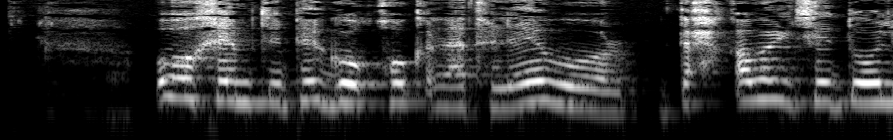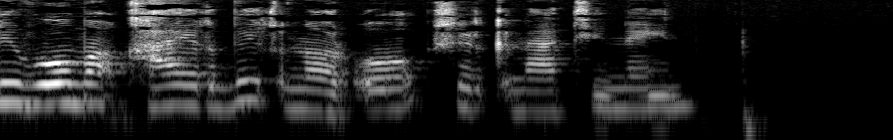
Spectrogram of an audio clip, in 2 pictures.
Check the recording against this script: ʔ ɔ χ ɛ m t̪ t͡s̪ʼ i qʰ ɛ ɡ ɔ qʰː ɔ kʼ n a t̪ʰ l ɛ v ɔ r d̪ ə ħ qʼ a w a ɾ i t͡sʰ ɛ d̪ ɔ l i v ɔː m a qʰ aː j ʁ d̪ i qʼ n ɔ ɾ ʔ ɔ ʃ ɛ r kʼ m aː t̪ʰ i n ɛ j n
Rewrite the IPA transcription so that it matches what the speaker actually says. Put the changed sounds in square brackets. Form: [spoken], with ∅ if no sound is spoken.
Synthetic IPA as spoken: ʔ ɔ χ ɛ m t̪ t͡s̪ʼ i [pʰ] ɛ ɡ ɔ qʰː ɔ kʼ n a t̪ʰ l ɛ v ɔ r d̪ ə ħ qʼ a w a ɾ i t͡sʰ ɛ d̪ ɔ l i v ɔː m a qʰ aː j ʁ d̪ i qʼ n ɔ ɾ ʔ ɔ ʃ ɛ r kʼ [n] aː t̪ʰ i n ɛ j n

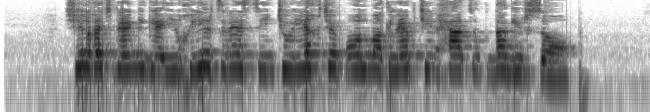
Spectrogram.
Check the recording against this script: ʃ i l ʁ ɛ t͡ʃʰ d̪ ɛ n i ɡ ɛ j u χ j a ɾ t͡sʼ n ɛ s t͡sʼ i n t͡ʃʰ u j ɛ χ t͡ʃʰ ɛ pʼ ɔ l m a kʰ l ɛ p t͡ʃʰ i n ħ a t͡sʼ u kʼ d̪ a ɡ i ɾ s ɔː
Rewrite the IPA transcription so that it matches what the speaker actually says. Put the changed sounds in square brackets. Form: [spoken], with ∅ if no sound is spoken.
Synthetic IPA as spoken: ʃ i l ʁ ɛ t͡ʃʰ d̪ ɛ n i ɡ ɛ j u χ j [i] ɾ t͡sʼ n ɛ s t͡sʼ i n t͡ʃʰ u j ɛ χ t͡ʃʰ ɛ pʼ ɔ l m a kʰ l ɛ p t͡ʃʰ i n ħ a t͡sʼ u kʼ d̪ a ɡ i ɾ s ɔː

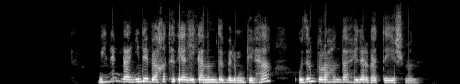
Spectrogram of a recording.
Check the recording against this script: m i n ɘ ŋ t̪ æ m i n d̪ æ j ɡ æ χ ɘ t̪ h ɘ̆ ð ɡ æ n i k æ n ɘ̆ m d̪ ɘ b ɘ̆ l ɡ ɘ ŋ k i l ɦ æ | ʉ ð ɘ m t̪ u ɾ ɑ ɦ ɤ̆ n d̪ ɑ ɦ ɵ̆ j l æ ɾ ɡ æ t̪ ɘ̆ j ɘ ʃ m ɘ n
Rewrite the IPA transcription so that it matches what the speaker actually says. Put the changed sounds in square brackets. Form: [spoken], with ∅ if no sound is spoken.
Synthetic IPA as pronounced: m i n ɘ ŋ [d̪] æ [n] i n d̪ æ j [b] æ χ ɘ t̪ h ɘ̆ ð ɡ æ n i k æ n ɘ̆ m d̪ ɘ b ɘ̆ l ɡ ɘ ŋ k i l ɦ æ | ʉ ð ɘ m t̪ u ɾ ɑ ɦ ɤ̆ n d̪ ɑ ɦ ɵ̆ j l æ ɾ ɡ æ t̪ ɘ̆ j ɘ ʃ m ɘ n

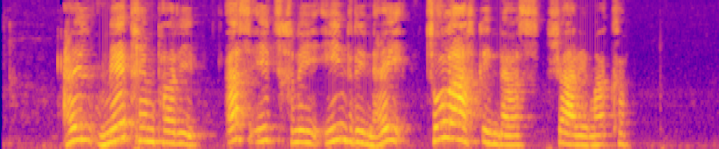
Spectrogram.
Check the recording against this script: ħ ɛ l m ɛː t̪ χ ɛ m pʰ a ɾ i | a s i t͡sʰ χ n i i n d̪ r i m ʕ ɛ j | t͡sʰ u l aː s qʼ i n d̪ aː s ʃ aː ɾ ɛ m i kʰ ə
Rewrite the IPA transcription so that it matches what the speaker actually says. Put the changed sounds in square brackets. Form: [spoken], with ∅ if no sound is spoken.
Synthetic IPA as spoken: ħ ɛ l m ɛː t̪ χ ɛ m pʰ a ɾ i | a s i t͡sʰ χ n i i n d̪ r i [n] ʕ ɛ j | t͡sʰ [ɔ] l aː [χ] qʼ i n d̪ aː s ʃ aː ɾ ɛ m [a] kʰ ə

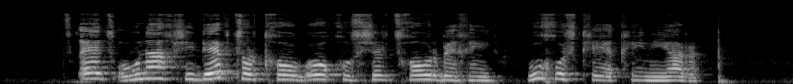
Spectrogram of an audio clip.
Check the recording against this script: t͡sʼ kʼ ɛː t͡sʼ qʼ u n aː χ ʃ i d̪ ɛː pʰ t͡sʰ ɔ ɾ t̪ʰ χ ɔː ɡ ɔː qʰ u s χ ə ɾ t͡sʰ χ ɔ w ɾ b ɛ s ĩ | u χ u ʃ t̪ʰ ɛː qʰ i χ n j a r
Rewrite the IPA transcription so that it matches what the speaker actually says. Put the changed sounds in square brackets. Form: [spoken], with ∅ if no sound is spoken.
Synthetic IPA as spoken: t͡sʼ [qʼ] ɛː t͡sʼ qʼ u n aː χ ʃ i d̪ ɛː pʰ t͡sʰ ɔ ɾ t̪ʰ χ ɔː ɡ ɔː qʰ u s [ʃ] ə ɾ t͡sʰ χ ɔ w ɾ b ɛ [χ] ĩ | u χ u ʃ t̪ʰ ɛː qʰ i [∅] n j a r

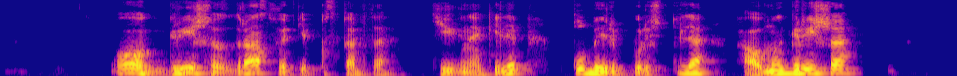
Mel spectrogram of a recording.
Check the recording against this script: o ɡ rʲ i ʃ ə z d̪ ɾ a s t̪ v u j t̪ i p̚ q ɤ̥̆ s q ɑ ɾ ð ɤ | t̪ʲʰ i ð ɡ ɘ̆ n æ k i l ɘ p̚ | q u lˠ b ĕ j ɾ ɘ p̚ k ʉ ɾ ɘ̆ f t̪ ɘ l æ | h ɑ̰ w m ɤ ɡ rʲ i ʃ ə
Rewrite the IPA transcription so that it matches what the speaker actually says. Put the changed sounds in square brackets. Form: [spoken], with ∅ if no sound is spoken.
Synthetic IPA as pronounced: o ɡ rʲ i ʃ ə z d̪ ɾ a s t̪ v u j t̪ i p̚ q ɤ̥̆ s q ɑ ɾ ð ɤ | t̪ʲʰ i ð ɡ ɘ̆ n æ k i l ɘ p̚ | q u lˠ b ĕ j ɾ ɘ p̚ k ʉ ɾ ɘ̆ [ʃ] t̪ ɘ l æ | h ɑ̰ w m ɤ ɡ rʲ i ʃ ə

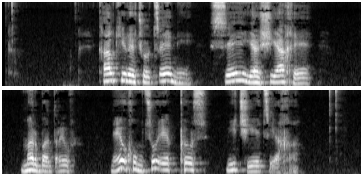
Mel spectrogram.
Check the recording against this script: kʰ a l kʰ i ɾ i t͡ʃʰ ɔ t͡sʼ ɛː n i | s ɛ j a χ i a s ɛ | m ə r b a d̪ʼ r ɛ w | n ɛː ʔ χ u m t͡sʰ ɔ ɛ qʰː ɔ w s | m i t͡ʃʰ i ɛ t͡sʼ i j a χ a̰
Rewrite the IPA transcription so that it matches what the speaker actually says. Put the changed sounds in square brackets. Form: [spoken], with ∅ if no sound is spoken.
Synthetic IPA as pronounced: kʰ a l kʰ i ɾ [ɛ] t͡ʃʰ ɔ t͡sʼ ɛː n i | s ɛ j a [ʃ] i a [χ] ɛ | m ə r b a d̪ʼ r ɛ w | n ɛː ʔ χ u m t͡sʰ ɔ ɛ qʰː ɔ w s | m i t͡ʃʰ i ɛ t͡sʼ i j a χ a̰

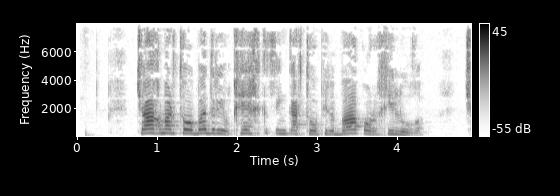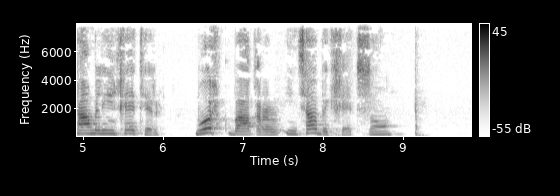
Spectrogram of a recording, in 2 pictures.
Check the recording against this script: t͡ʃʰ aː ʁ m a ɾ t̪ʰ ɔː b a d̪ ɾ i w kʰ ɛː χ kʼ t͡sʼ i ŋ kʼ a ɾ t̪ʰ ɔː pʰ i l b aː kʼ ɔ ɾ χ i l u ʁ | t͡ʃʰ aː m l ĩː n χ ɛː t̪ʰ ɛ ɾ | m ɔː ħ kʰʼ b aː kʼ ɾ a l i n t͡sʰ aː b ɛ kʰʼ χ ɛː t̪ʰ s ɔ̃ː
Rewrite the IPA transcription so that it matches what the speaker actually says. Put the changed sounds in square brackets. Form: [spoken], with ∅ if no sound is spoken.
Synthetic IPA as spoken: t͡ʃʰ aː ʁ m a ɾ t̪ʰ ɔː b a d̪ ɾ i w [qʰ] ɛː χ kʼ t͡sʼ i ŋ kʼ a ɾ t̪ʰ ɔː pʰ i l b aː [qʼ] ɔ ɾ χ i l u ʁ | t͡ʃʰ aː m l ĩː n χ ɛː t̪ʰ ɛ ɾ | m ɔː ħ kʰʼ b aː [qʼ] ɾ a l i n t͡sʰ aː b ɛ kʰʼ χ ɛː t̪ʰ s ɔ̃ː

